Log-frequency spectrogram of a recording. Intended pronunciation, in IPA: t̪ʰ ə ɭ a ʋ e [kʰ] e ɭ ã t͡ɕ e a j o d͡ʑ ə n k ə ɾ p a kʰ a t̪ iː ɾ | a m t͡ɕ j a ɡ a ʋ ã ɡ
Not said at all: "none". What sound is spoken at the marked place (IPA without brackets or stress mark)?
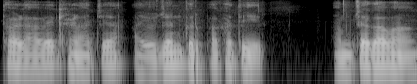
kʰ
